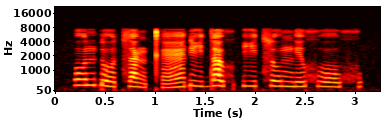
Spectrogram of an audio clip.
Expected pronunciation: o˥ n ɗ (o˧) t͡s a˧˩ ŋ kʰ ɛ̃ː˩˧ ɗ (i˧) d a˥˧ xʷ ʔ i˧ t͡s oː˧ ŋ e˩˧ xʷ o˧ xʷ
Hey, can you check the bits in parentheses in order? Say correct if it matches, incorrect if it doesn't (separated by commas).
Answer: correct, correct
